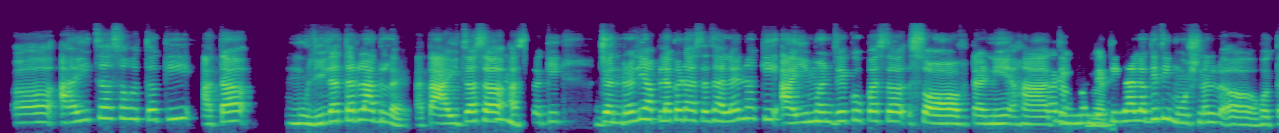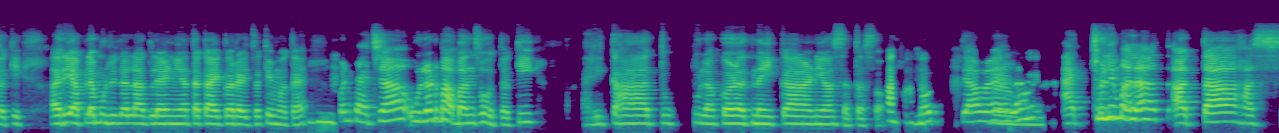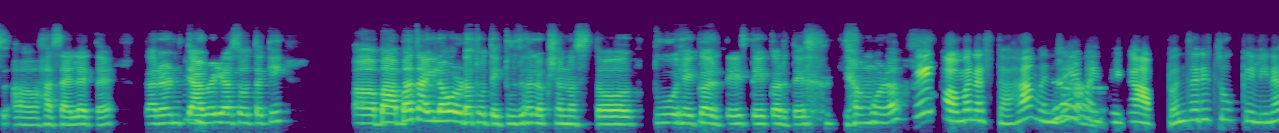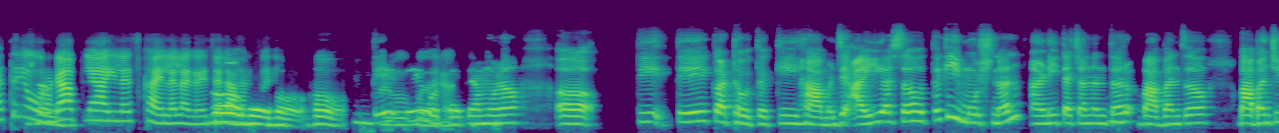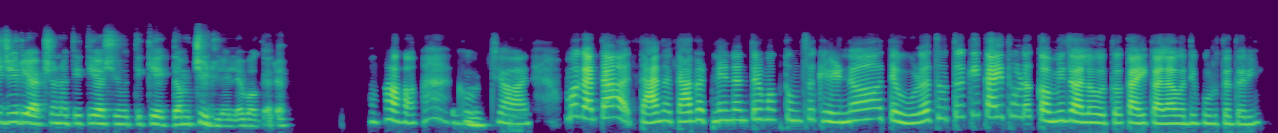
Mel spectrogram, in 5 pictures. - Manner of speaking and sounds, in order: in English: "जनरली"; in English: "सॉफ्ट"; in English: "इमोशनल"; chuckle; laughing while speaking: "त्यावेळेला ॲक्चुअली मला आता हस हसायला येतंय"; other background noise; in English: "कॉमन"; in English: "इमोशनल"; in English: "रिॲक्शन"; chuckle
- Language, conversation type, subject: Marathi, podcast, लहानपणी अशी कोणती आठवण आहे जी आजही तुम्हाला हसवते?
